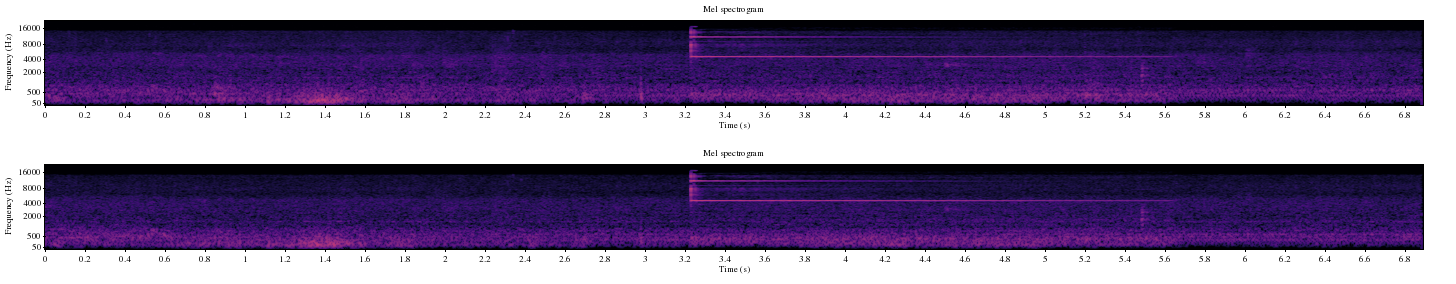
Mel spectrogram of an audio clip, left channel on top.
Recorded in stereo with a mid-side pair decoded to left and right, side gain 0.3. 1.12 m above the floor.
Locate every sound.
3.2 s a chime: 10° right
